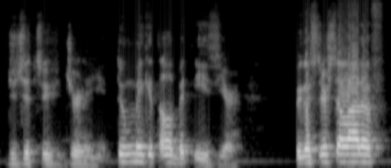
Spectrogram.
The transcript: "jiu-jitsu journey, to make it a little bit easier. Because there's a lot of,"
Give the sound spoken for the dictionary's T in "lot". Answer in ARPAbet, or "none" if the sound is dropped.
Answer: T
